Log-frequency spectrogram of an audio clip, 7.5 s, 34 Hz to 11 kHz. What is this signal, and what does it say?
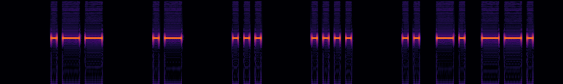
Morse code, heard as a keyed tone, about 16 wpm, spaced as for 10 wpm, 800 Hz. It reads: WASHING
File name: Special INGs-mp3s / Special INGs-mp3s / SlowToFaster ing @15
